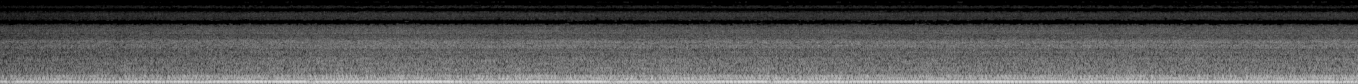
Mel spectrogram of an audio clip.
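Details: 2010 Yamaha YZ450F after hard-starting repair (valve clearance inspection, new cams replacing worn ones with bad timing marks, new fuel pump, new spark plug): steady even low thrum, no knocks or misses, running smoothly.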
